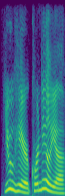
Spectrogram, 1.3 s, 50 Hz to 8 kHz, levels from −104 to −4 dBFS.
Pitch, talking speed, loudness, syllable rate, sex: 255 Hz, 135 wpm, -16 LUFS, 5.0 syllables/s, female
